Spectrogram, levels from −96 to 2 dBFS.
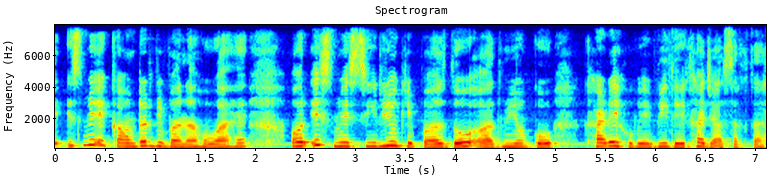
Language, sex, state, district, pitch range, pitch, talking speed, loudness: Hindi, female, Uttar Pradesh, Lalitpur, 200-240 Hz, 215 Hz, 175 wpm, -15 LUFS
